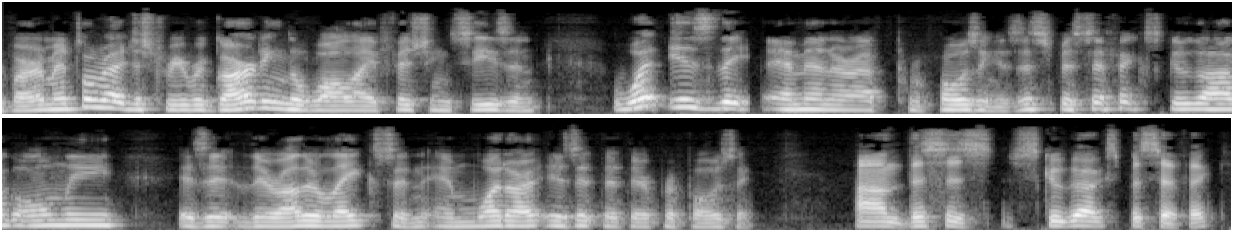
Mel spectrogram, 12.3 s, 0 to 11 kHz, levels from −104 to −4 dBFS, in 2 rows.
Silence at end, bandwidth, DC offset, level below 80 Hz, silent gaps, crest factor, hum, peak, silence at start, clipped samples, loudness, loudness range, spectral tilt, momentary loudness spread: 0.15 s; 7.8 kHz; under 0.1%; -58 dBFS; none; 18 dB; none; -2 dBFS; 0 s; under 0.1%; -20 LUFS; 3 LU; -7 dB/octave; 11 LU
